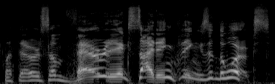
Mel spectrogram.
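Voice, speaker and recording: A man playing a vain, excitable supervillain in a comedic audio drama, boastful, theatrical and over-eager. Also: extremely high pitch, normal speed, creaky, a little hiss or hum, full character voice. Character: excitable, vain, self-styled male cartoon supervillain.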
